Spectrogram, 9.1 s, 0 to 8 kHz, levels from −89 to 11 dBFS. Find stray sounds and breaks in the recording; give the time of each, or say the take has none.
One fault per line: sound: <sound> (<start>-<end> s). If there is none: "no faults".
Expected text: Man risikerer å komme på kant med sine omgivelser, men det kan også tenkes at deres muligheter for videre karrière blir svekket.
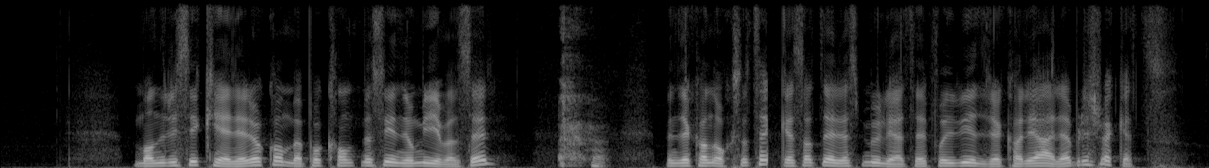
sound: cough (4.2-4.6 s)
sound: dropout (5.8-5.9 s)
